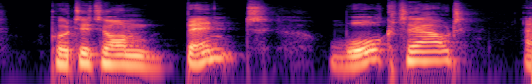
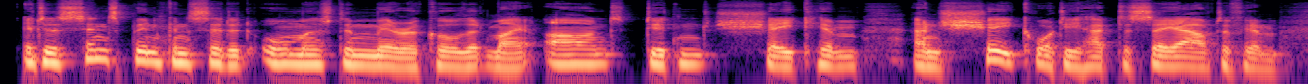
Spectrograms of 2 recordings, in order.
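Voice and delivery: usual speaking voice

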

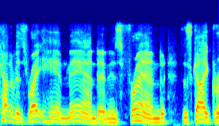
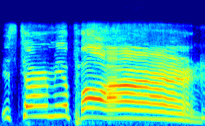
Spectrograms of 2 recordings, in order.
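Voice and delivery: put-on higher, odd-accented Wiseau voice; Tommy Wiseau impression; 7 semitones higher, slower than usual. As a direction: play the awkward melodramatic leading man. Parody of The Room dialogue.

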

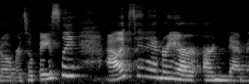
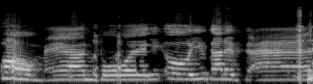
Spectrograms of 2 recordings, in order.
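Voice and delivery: slow, louder teasing ribbing; mock teasing; 4 dB louder, slower than usual. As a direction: rib him about his crush, drawn out. Teasing Alex about his crush.

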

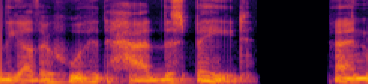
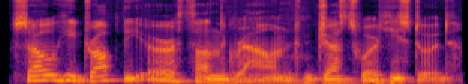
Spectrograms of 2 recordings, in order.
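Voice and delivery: ordinary delivery

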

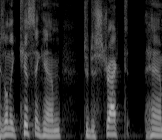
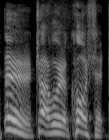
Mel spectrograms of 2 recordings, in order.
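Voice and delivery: higher actress impression through a barely opened mouth; Keira Knightley; 5 semitones higher than usual. Cohost corrected on the impression, tight-mouthed mimicry. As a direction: keep the mouth tight and pitch it up. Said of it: "Yeah, there we go".

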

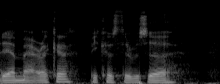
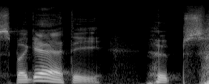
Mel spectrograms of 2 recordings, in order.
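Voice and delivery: slow, louder mock Italian punchline; Italian accent; 5 dB louder, much slower than usual. Comedian hitting the punchline to his aunt, in a slow, loud mock Italian accent. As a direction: land spaghetti hoops like a grand Italian chef. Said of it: "putting on an Italian accent for spaghetti hoops".

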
